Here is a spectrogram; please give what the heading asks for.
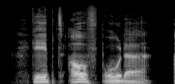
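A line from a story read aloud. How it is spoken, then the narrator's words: Firm reply. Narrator (German): antwortete der Inquisitor mit fester Stimme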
